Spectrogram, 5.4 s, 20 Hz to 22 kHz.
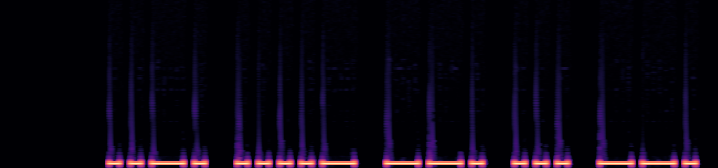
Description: Morse code, heard as a keyed tone, about 15 wpm, 700 Hz. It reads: F4GSG
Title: DXCC-100 Call Signs - 5 Characters - Repeated 3x - 15wpm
